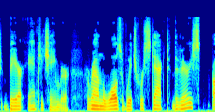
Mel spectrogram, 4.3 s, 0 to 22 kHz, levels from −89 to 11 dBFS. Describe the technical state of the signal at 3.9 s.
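A brief glitch cuts through the speech at 3.91 s. This is damaged data in a compressed stream: corrupted bytes make the decoder misread the frame, lose sync and skip forward to the next valid frame header.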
